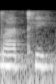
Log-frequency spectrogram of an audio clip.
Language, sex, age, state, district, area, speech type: Nepali, female, 18-30, West Bengal, Darjeeling, rural, read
